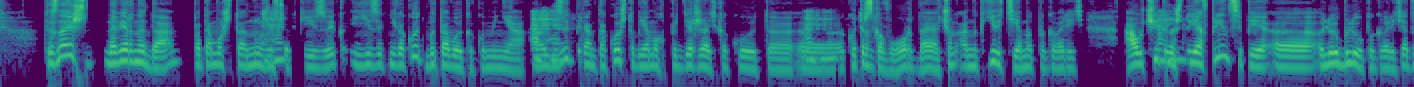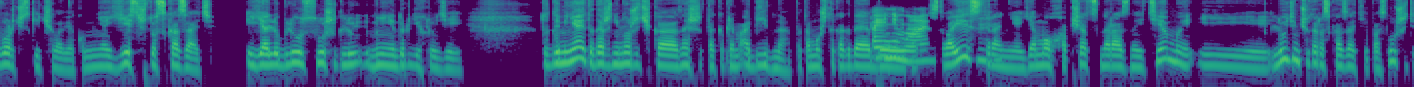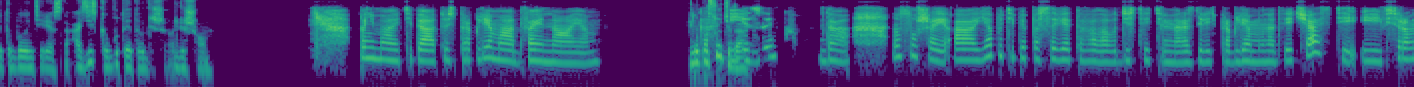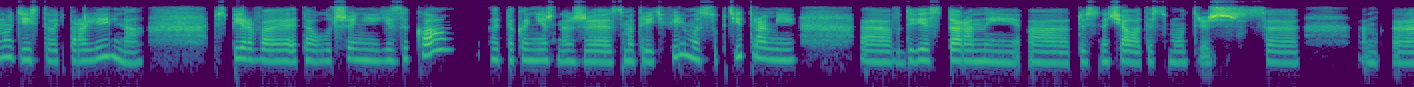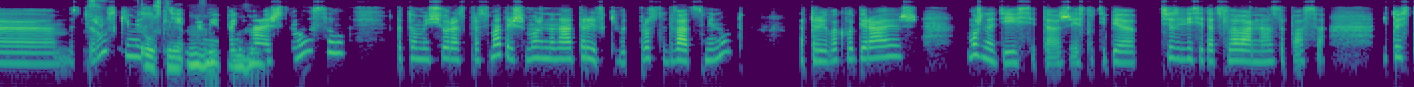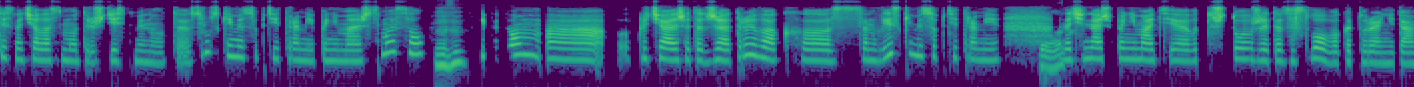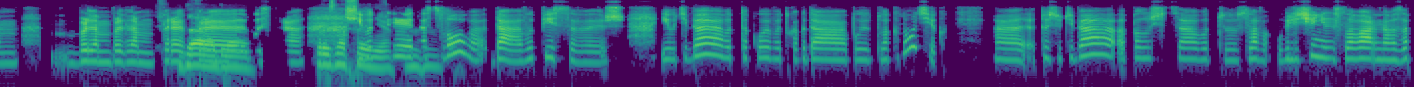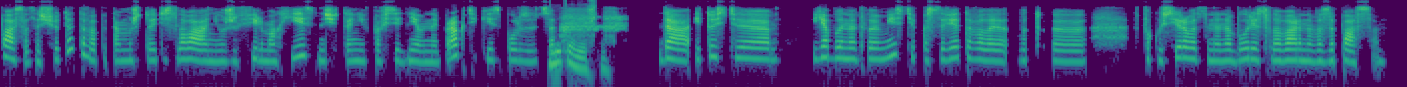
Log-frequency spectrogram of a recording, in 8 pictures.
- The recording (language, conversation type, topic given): Russian, advice, Как мне легче заводить друзей в новой стране и в другой культуре?
- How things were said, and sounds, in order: none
